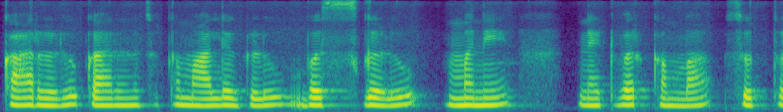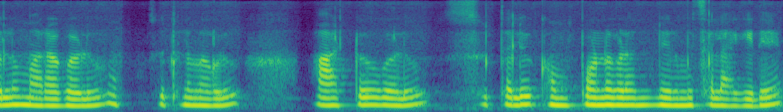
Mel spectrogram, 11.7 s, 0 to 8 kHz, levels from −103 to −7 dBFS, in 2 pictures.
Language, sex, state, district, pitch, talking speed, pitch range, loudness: Kannada, female, Karnataka, Dharwad, 195 Hz, 75 wpm, 190-205 Hz, -19 LUFS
